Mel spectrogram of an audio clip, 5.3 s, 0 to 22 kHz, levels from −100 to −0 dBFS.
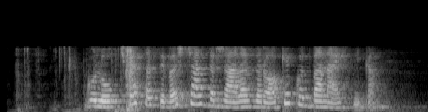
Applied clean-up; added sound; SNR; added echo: none; Microwave oven; 13 dB; reverberation time 0.5 s.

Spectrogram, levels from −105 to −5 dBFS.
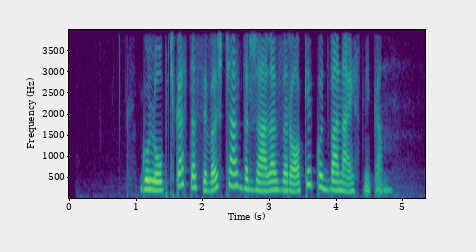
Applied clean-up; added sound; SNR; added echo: none; none; none; none.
